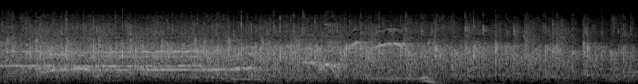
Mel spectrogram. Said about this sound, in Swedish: Hörrni, ska vi inte ge ert underbara lovsångsband en varm applåd?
